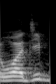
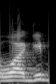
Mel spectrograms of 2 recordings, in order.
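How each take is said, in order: First: The middle consonant is a soft j sound. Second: The middle consonant is a hard g sound. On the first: "ওয়াজিব বলতে পারেন" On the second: "অথবা ওয়াগিব বলতে পারেন"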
